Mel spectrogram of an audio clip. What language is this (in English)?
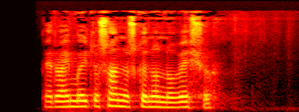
Galician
